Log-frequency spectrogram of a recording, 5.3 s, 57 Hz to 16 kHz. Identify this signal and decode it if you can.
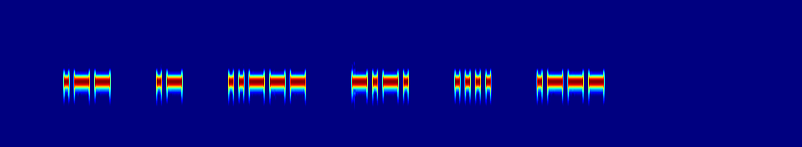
Morse code, heard as a keyed tone, about 36 wpm, spaced as for 20 wpm, 700 Hz. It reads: WA2CHJ
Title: USA Call Signs - 6 Characters - 3x Character Spacing - 35wpm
